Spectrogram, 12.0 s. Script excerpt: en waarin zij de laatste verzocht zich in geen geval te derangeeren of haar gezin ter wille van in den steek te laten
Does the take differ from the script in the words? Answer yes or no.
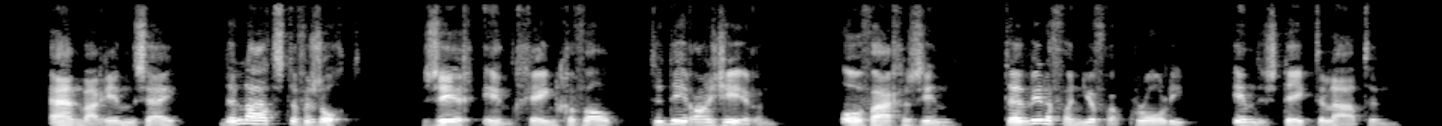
yes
